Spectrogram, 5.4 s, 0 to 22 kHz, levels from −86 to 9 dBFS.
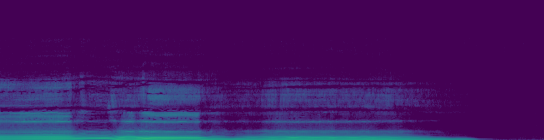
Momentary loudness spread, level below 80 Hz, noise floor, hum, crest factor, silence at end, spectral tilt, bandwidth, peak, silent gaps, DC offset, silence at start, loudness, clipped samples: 12 LU; -76 dBFS; -72 dBFS; none; 14 dB; 0.7 s; -7.5 dB/octave; 10.5 kHz; -14 dBFS; none; under 0.1%; 0 s; -29 LUFS; under 0.1%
